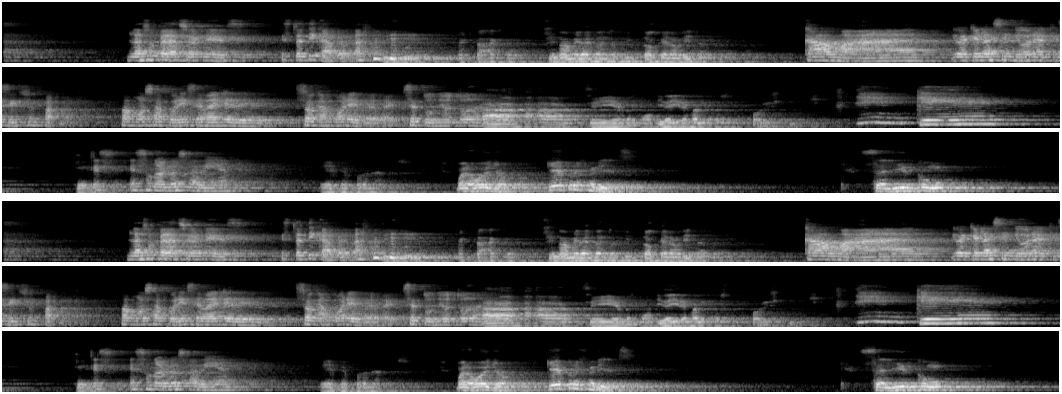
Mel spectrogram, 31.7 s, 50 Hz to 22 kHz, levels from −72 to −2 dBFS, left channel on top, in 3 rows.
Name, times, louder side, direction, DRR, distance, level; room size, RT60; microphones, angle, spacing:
voice 1, 1.2-2.4 2.9-4.0 8.0-9.2 9.5-11.2 11.8-15.4 19.1-20.5 22.0-23.5, equal, 15° right, -3 dB, 1.8 m, -22 dB
voice 2, 3.8-4.2 4.5-5.2 5.5-7.0 15.4-17.6 18.1-18.3 21.9-22.1 24.3-24.9 25.7-26.2 26.6-27.3 29.9-30.5, equal, 40° right, 1 dB, 1.8 m, -19 dB
29.0 x 11.5 x 4.2 m, 2.2 s
head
